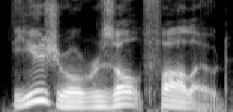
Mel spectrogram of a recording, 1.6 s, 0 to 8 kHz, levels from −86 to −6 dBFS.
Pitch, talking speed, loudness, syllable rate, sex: 120 Hz, 155 wpm, -14 LUFS, 5.9 syllables/s, male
